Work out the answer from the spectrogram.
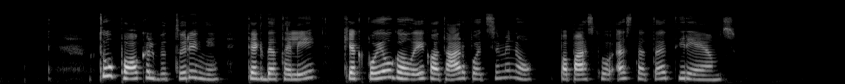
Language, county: Lithuanian, Vilnius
